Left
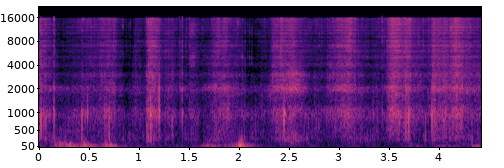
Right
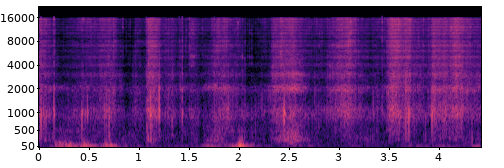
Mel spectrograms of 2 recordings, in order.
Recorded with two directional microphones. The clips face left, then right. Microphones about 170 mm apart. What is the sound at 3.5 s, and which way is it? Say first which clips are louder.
Walk: left 1 dB; centre (ahead or behind).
